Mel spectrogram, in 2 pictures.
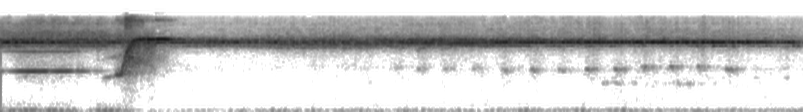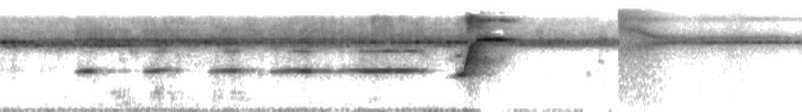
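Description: Field recording of a mangrove whistler calling: two loud, metallic, sharply rising whistles, one near the start and one about six and a half seconds in, with a run of short, quieter repeated notes between them. A steady, high-pitched insect drone runs underneath.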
